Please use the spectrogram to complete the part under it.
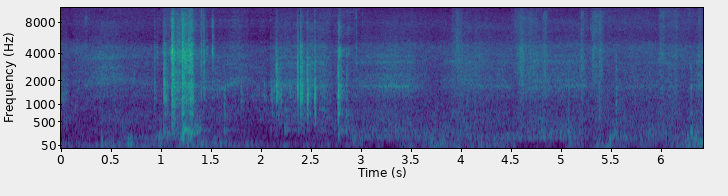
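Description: Soil pours into a plastic bucket with a soft rattle.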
